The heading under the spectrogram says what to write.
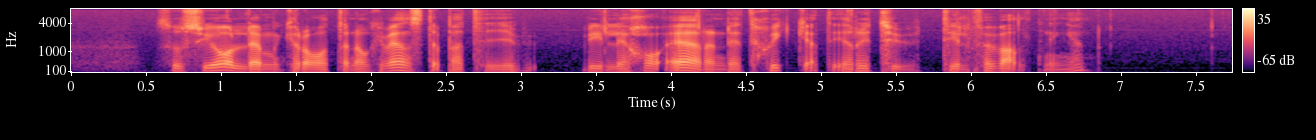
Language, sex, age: Swedish, male, 40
